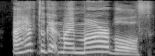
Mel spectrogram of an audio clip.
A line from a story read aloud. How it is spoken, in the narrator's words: Raymond wailed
